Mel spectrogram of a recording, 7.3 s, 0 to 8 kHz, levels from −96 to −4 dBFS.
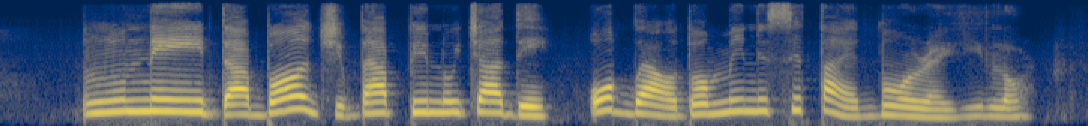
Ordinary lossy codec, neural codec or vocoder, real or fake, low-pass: none; codec, 16 kHz, 1 kbps, X-Codec, HuBERT features, trained on LibriSpeech; fake; 7.2 kHz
